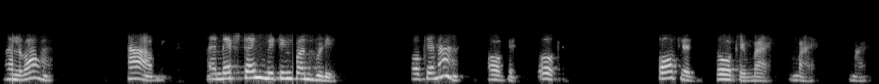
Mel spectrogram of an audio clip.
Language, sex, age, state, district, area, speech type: Kannada, female, 60+, Karnataka, Gulbarga, urban, conversation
